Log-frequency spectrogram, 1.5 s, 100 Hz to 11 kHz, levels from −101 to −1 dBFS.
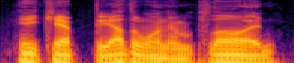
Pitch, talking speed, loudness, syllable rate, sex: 90 Hz, 245 wpm, -17 LUFS, 7.1 syllables/s, male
